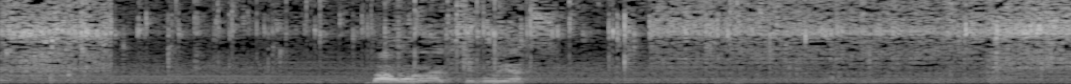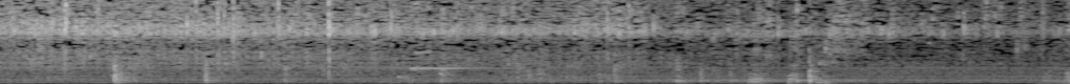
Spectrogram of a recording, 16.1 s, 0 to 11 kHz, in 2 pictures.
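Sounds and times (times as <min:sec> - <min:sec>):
garlic and onion sizzling in oil: 0:00.0 - 0:16.0
short high beep: 0:11.0 - 0:11.7.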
